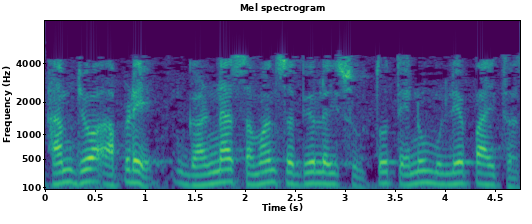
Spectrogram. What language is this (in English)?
Gujarati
